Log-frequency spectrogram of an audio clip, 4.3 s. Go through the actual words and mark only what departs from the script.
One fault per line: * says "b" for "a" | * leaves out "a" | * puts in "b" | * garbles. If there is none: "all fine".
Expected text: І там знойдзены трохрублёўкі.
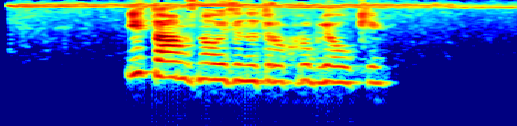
all fine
